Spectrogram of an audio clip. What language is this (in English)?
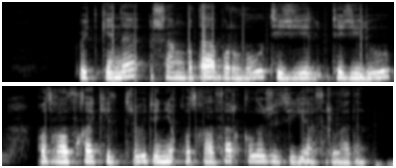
Kazakh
